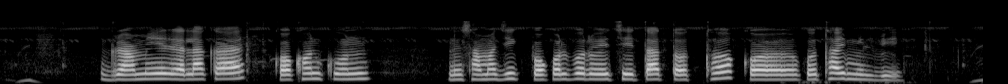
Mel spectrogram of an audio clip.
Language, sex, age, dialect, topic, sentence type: Bengali, female, 18-24, Rajbangshi, banking, question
